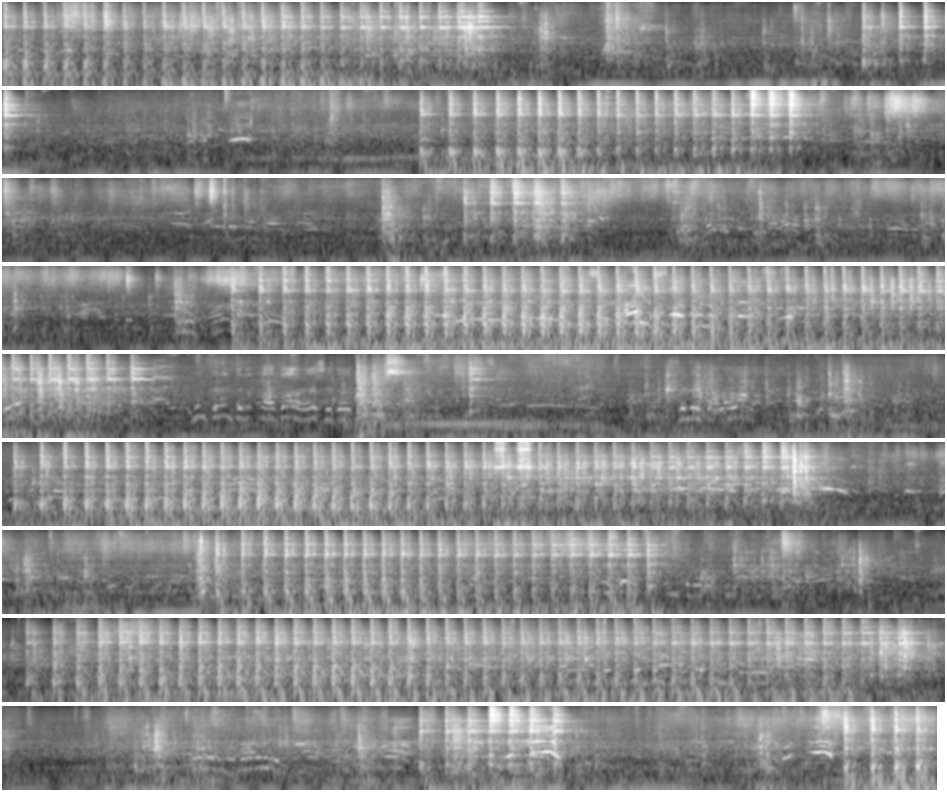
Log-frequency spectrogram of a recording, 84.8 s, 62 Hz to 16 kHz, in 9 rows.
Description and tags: construction site pile driver rubble nearby arabic voices1 Gaza 2016
site, piledriver, construction, pile, driver, rubble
